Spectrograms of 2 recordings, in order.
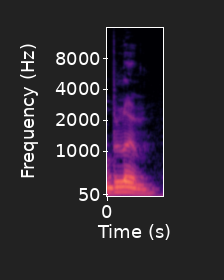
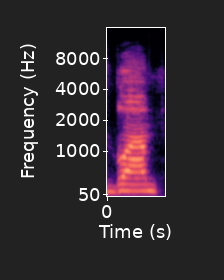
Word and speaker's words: Blum: Is it Blum or Bloom? It's Blum. Thank you for asking. Blum. Okay. Because I always say, I always say it wrong. What do you mean? Like a plum, but a Blum.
